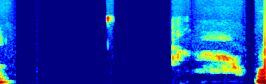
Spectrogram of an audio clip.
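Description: Near silence in a pause between spoken phrases: the tail of a word at the very start, then dead quiet, and a faint in-breath just before a woman's voice resumes near the end.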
